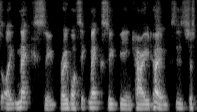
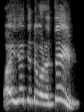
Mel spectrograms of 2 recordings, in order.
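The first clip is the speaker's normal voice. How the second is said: high-pitched, laughing admission; amused helplessness; 13 semitones higher, 3 dB louder than usual. Real, not acted. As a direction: squeak it out through amusement. Laughs at his own helplessness.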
